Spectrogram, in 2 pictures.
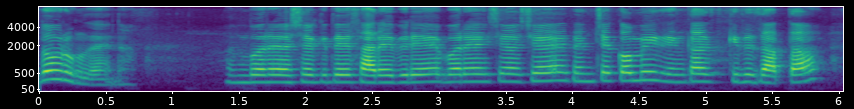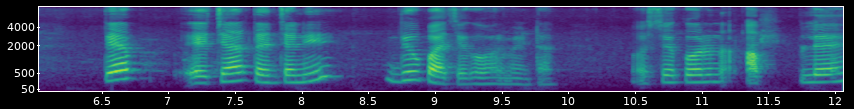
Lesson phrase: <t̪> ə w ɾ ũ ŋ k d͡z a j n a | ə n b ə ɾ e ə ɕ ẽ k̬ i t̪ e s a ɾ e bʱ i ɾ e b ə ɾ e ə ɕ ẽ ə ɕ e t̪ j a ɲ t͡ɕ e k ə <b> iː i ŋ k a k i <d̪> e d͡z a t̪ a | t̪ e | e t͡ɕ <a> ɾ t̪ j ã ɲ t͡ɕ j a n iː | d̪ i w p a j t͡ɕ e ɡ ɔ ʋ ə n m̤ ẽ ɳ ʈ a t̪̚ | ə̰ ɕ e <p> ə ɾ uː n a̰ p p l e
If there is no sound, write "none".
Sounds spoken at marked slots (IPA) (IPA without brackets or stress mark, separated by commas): d̪, m, t̪, a, k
